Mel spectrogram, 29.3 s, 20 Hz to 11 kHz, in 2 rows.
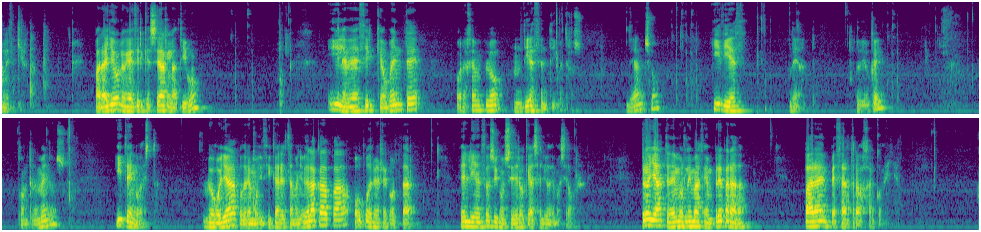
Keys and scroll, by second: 14.9 super+-.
